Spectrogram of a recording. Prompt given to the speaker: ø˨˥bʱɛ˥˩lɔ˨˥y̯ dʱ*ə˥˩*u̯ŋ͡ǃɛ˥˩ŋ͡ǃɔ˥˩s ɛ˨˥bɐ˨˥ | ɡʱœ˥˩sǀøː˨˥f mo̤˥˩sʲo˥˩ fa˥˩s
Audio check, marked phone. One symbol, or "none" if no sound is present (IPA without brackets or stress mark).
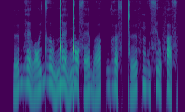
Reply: ə˥˩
